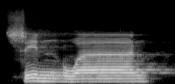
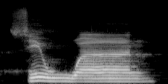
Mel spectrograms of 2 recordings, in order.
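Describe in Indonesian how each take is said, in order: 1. Bunyi n terdengar jelas sebelum w. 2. Bunyi n menyatu ke dalam w. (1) "Maka nunnya dibaca jelas di sini" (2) "Bukan dibaca siwan"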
